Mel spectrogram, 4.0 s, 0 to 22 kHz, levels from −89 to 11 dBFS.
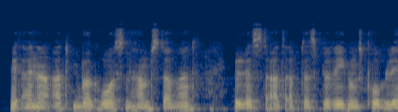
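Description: From 0.38 to 0.56 s the speech goes smeared and noisy in patches: AAC frame loss with concealment, about 70 ms lost across 140 ms, the longest gap around 40 ms, likely from a low-delay AAC-ELD stream at 64 kbps. The decoder repeats the last good spectrum with scrambled phase, so a spectrogram shows blurred, harmonic-less smudges and the waveform loses its periodic shape. A second, 20 ms dropout follows "will das" at 2.87 s.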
